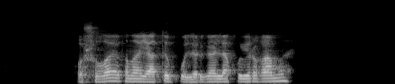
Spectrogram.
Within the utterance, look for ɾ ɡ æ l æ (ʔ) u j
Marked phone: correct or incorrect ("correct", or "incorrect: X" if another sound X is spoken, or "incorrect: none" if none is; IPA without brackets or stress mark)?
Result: incorrect: q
